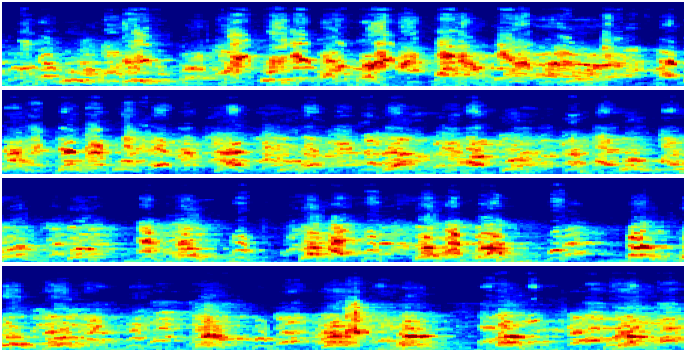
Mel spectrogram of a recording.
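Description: Many kennelled dogs barking and yipping at once in a dense, unbroken chorus of overlapping calls.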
